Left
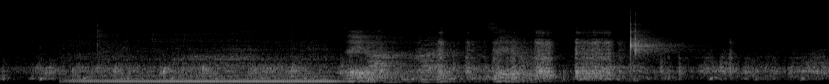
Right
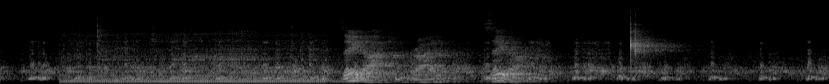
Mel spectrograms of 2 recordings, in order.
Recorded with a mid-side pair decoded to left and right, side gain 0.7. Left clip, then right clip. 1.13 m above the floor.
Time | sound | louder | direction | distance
0.6 | a microwave | right 2 dB | 20° right | 0.6 m
3.4 | a man speaking | right 2 dB | 60° right | 1.1 m
6.3 | a finger snap | even | 5° left | 0.6 m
